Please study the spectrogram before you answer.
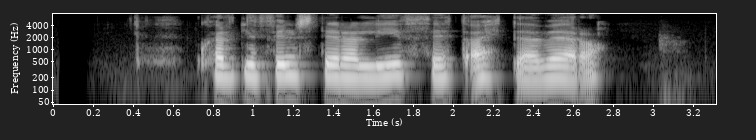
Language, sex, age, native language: Icelandic, female, 14, Icelandic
